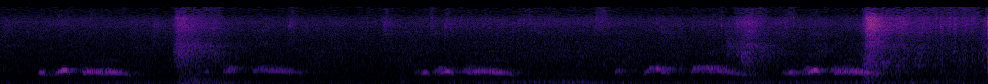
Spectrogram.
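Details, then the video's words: A wild-caught adult spotted dove gives short, soft cooing phrases of two or three muffled notes with gaps between them, while sharp clicking and knocking noises break in several times. "Cu gáy bổi"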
